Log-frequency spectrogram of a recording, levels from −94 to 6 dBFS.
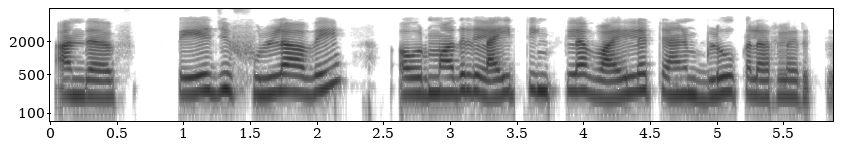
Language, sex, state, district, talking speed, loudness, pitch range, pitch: Tamil, female, Tamil Nadu, Kanyakumari, 110 wpm, -20 LUFS, 210-250 Hz, 225 Hz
